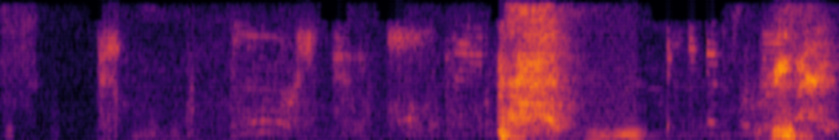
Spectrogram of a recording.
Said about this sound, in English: Watch no, I'm coughing. God dang.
